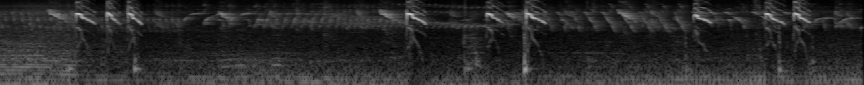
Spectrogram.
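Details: Scattered, piercing, high chirps from a white-eye. Each note slides steeply downward, some come in quick pairs or triplets, and a faint continuous twitter runs underneath against a quiet background.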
